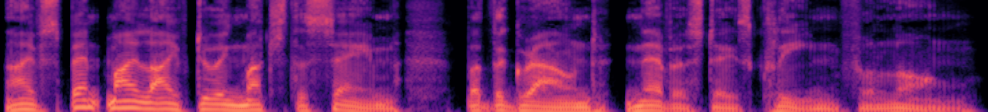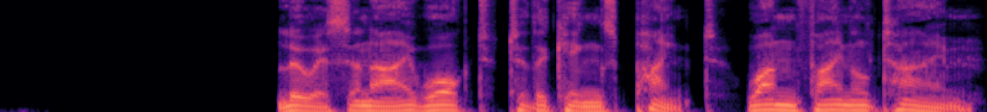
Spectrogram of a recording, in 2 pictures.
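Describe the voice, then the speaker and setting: Voicing a melancholy older detective reflecting on his case, a man gives a scripted first-person narration for a radio play. His extremely low voice shifts noticeably in pitch as he narrates in a measured, literary, solemn way, heavily acted, with a weary, resigned mood. The recording is close and dry, with no echo.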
